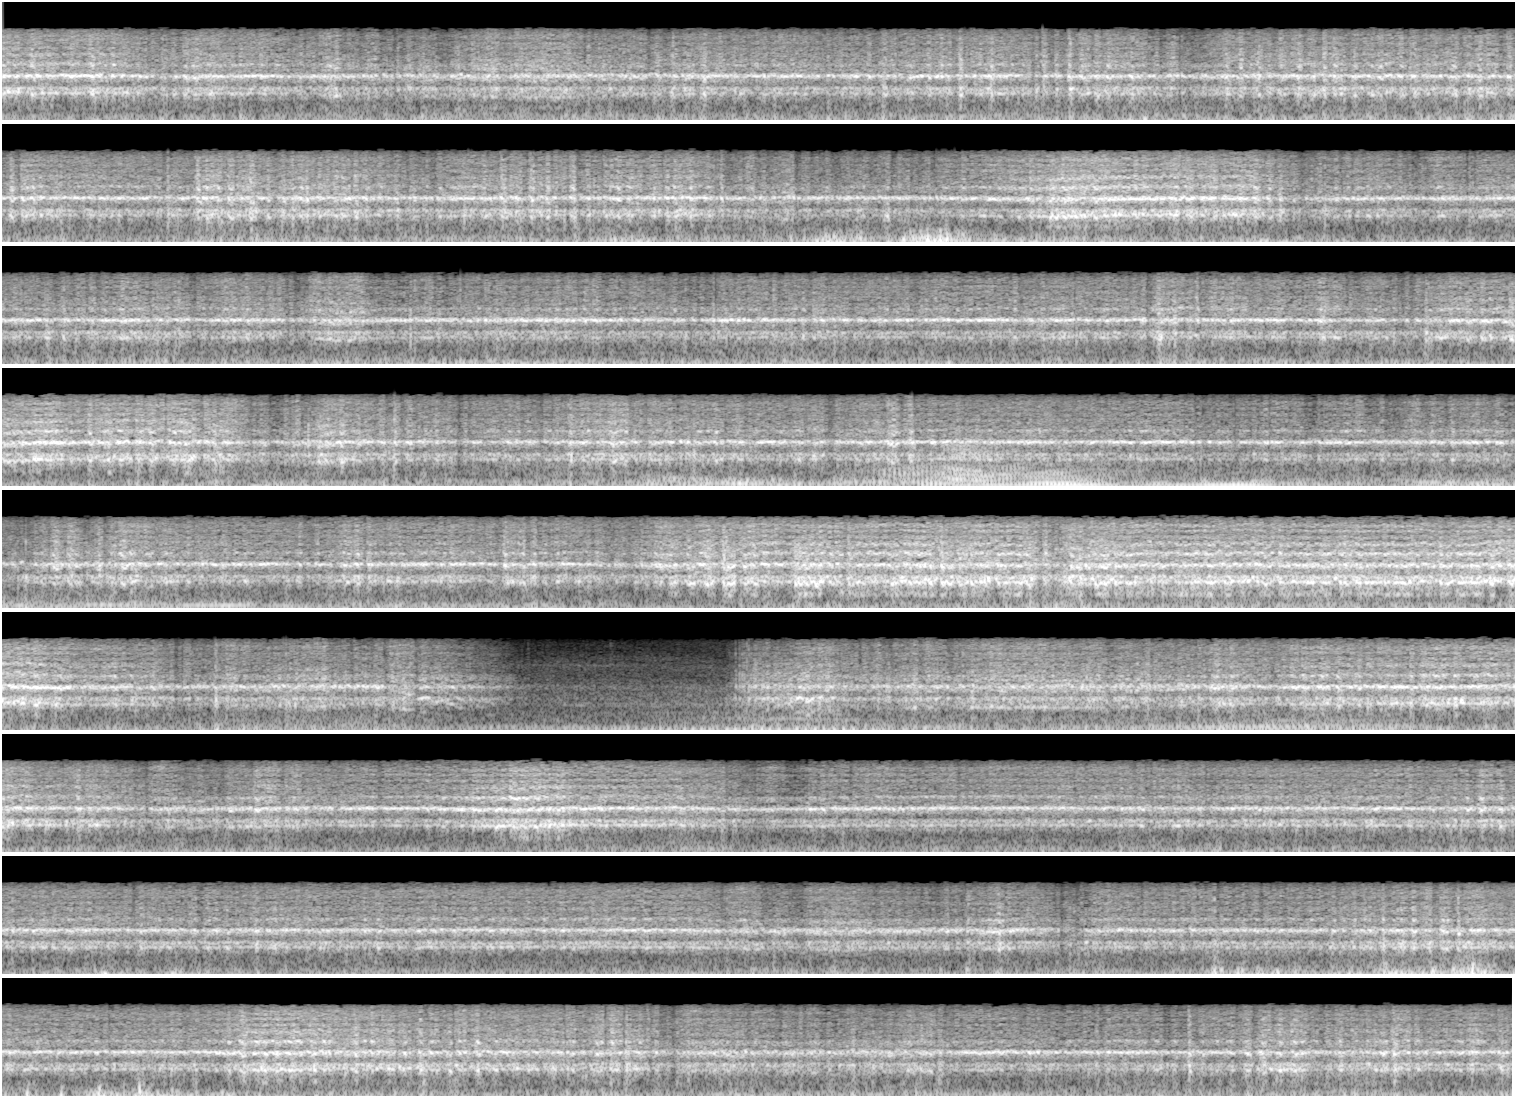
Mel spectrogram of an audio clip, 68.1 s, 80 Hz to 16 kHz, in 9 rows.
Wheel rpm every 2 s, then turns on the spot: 230, 220, 230, 230, 230, 230, 220, 230, 230, 230, 230, 230, 230, 230, 230, 230, 230, 190, 190, 200, 50, 190, 230, 230, 220, 230, 230, 230, 230, 230, 230, 230, 220, 230.
none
